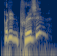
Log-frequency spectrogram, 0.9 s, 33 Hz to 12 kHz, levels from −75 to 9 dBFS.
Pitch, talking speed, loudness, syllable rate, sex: 230 Hz, 205 wpm, -18 LUFS, 6.1 syllables/s, male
